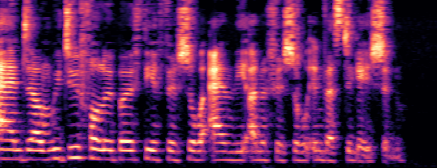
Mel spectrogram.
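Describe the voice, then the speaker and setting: A woman speaks over noticeable background noise. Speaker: book reviewer. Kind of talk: book review monologue. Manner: hesitant with fillers.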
